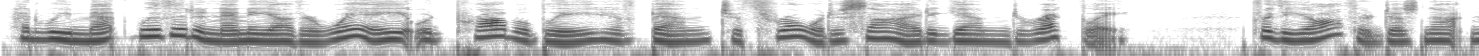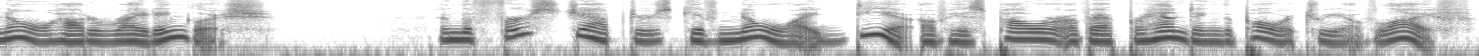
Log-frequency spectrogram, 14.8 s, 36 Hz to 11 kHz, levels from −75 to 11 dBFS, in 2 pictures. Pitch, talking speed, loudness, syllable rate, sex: 190 Hz, 185 wpm, -20 LUFS, 5.0 syllables/s, female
